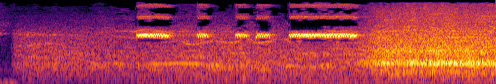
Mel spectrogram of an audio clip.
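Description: A referee blows a whistle in short, shrill blasts.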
